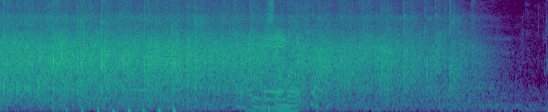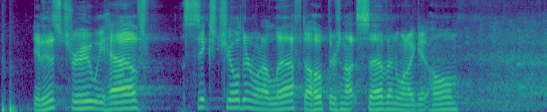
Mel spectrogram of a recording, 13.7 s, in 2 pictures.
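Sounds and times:
audience applause: 0.0 - 6.2
laughter: 2.9 - 4.0, 12.6 - 13.6
speech: 7.3 - 12.7.

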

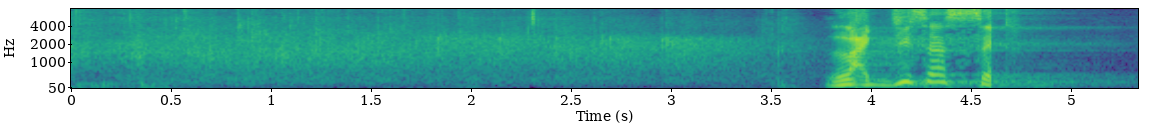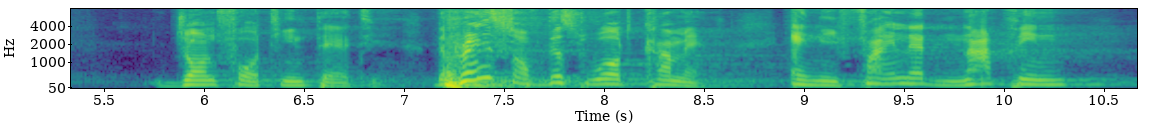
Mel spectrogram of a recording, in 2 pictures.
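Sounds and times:
audience clapping: 0.0 - 4.3
speech: 3.8 - 4.7, 5.9 - 10.4.

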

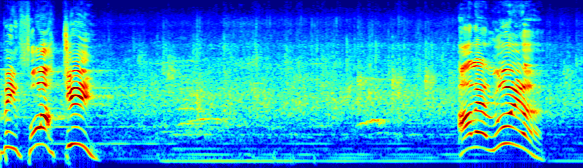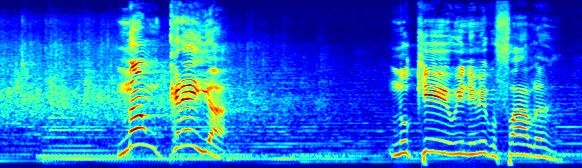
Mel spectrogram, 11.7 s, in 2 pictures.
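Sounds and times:
speech: 0.1 - 1.1, 4.6 - 5.5, 7.0 - 8.2, 9.7 - 11.4
audience applauding: 0.8 - 8.9.

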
